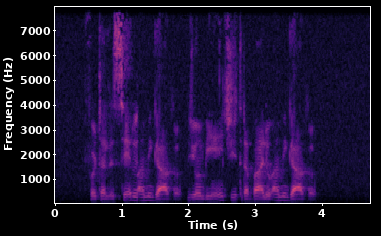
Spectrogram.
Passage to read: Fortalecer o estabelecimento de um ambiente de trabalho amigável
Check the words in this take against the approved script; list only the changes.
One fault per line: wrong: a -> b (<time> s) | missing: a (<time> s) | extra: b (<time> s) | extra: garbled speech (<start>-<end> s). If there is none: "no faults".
wrong: estabelecimento -> amigável (1.2 s)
